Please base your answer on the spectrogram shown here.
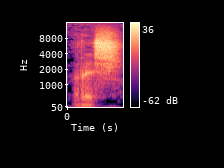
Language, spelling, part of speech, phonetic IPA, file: Polish, ryż, noun, [rɨʃ], Pl-ryż.ogg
